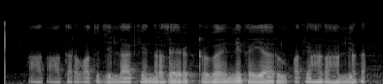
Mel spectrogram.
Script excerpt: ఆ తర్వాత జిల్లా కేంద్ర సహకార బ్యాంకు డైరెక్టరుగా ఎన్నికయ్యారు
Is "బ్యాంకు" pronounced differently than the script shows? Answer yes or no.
yes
